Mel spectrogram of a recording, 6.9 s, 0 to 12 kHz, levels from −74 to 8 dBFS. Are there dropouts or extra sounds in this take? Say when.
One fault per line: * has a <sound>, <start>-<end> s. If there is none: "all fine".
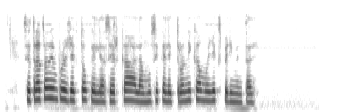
all fine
